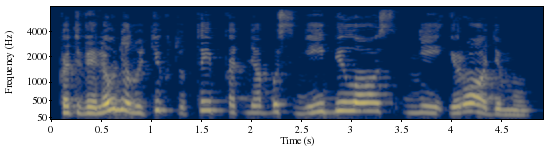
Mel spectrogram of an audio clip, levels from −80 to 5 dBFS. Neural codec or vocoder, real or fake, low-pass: none; real; 7.2 kHz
